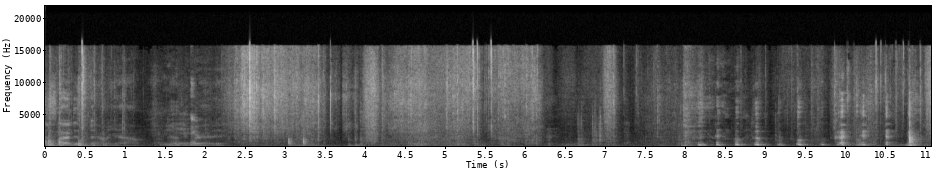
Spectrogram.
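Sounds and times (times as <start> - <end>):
rustling handling noise: 2.2 - 11.0
person laughing: 7.9 - 11.0.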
